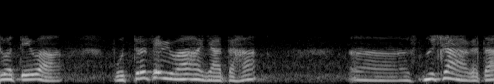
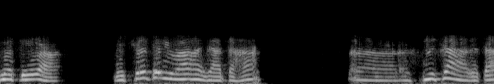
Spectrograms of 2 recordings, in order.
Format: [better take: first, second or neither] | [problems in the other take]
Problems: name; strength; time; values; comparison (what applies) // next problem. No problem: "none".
first | noise reduction (neural mask model Resemble Enhance denoiser)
